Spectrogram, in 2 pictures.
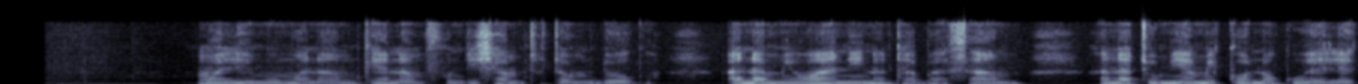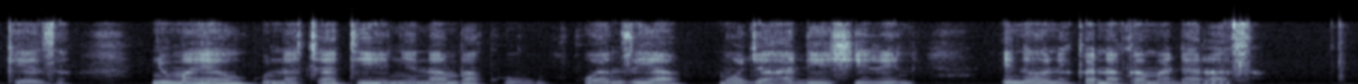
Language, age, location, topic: Swahili, 36-49, Nairobi, education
